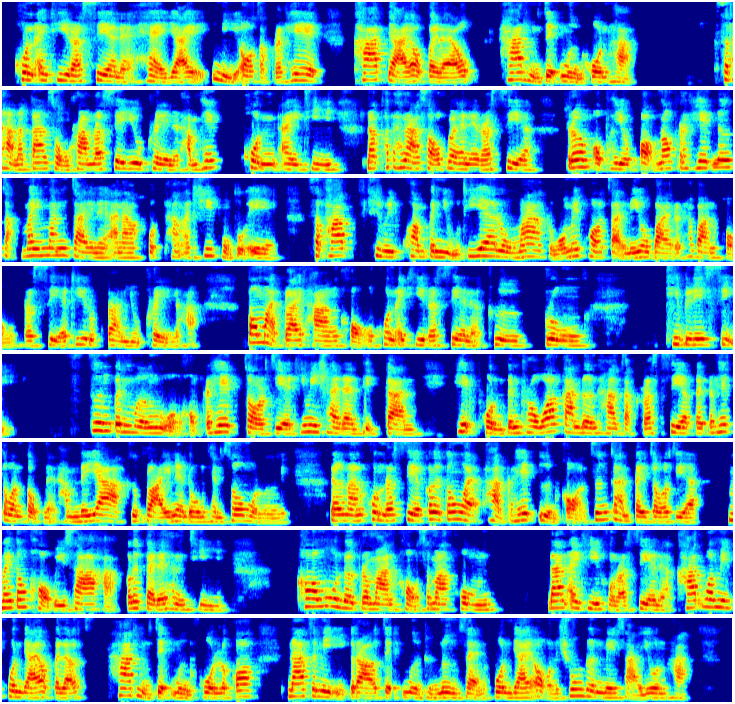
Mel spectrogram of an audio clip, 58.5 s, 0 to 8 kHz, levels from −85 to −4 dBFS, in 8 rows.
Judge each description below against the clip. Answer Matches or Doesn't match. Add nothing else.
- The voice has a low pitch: Doesn't match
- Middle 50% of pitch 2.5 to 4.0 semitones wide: Doesn't match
